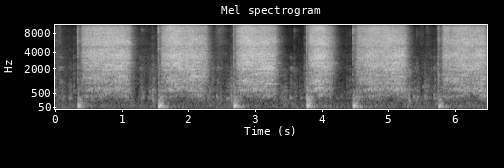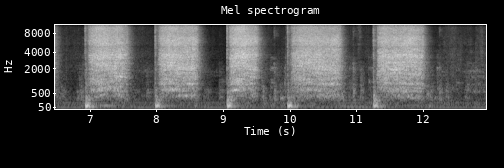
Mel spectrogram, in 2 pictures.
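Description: Wire brush raked hard along a board of pink insulation foam, digging into it to carve a weathered wood grain: about ten long scraping strokes, roughly one a second, each starting with a short low knock as the brush lands.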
